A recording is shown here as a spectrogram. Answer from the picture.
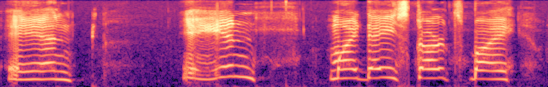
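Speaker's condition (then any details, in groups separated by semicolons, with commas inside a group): Cerebral palsy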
